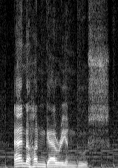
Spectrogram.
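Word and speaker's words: AnHungarianGoose: It is An Hungarian Goose. ANHUNGARIAN GOOSE. And the G is pronounced like a normal G.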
